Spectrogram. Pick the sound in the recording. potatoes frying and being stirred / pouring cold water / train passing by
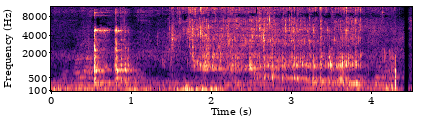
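pouring cold water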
